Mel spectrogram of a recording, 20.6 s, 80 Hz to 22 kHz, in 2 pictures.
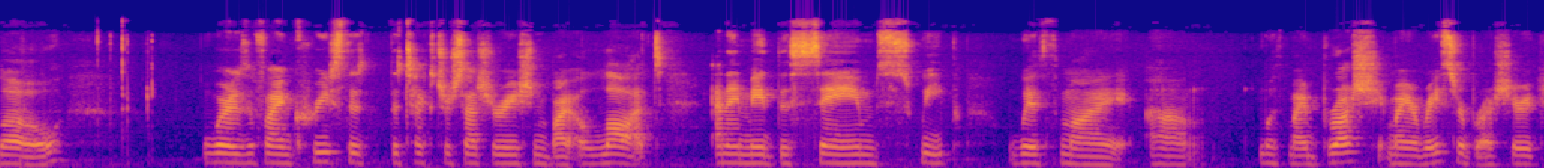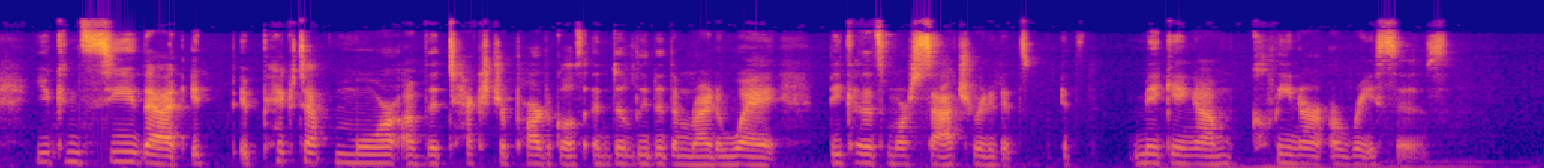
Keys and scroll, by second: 0.8 super+z.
